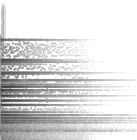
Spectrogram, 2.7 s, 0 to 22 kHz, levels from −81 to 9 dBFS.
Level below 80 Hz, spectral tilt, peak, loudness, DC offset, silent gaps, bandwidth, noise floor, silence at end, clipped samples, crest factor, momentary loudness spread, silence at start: -56 dBFS; 3 dB/octave; 0 dBFS; -14 LUFS; under 0.1%; none; 16 kHz; -61 dBFS; 1.4 s; under 0.1%; 20 dB; 24 LU; 0 s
